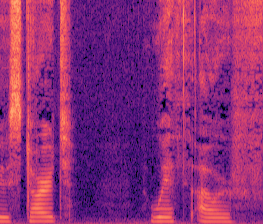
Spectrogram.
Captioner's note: speaking French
